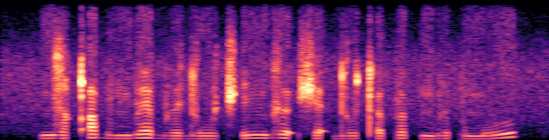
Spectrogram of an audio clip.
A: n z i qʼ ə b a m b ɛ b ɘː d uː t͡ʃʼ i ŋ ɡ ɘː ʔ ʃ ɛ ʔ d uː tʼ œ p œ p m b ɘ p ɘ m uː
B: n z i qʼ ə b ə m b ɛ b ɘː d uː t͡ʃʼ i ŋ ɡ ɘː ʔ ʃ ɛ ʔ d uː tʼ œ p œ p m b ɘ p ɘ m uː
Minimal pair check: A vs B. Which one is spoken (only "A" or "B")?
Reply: B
